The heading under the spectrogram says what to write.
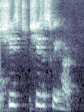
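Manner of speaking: normal talking voice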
